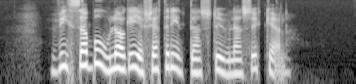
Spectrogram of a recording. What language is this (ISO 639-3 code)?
swe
